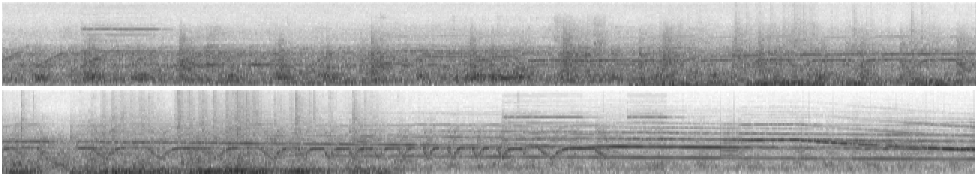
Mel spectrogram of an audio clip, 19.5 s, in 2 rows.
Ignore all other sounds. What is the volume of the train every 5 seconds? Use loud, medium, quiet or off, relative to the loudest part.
loud, loud, medium, quiet.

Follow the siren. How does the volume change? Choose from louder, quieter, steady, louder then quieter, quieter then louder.
louder.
